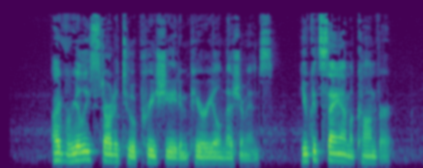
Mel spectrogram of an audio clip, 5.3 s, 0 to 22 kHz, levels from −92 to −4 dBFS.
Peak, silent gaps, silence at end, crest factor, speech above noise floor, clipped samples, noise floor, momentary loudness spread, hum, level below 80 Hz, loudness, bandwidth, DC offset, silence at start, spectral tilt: -8 dBFS; none; 0.45 s; 20 dB; 39 dB; under 0.1%; -65 dBFS; 13 LU; none; -74 dBFS; -26 LUFS; 16.5 kHz; under 0.1%; 0.65 s; -3.5 dB/octave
